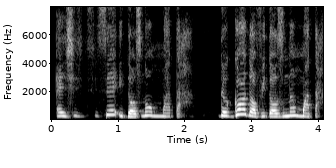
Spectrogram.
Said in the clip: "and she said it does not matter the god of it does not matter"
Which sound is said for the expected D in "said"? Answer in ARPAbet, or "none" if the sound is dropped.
none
